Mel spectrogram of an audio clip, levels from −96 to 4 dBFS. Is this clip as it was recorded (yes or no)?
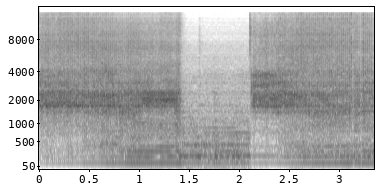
no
